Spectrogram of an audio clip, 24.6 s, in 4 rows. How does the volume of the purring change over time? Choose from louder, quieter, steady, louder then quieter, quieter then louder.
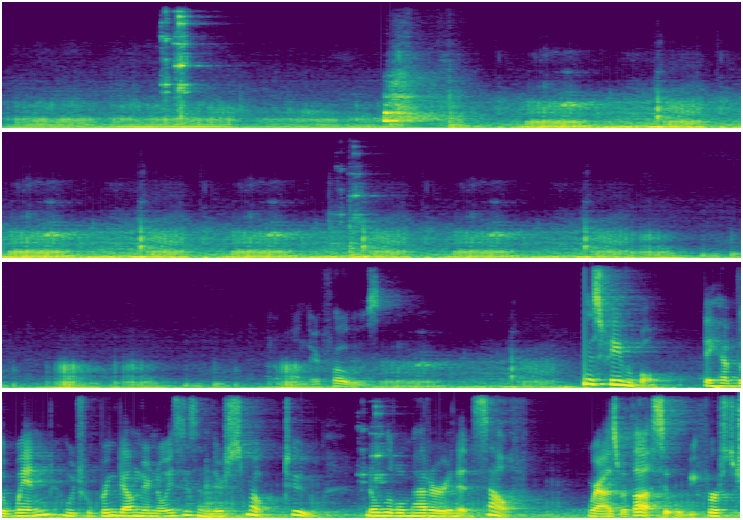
quieter.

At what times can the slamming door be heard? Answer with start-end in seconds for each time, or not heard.
3.5-4.1, 8.8-9.3, 20.0-20.4.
